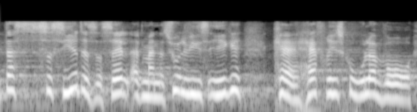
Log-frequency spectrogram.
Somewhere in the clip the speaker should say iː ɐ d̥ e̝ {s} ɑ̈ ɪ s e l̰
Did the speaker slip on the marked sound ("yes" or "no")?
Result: no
